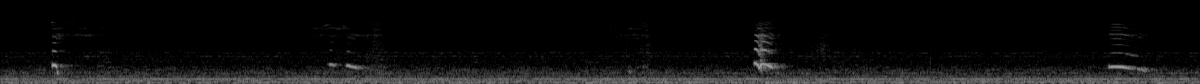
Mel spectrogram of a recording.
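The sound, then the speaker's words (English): A female dog, never trained and kept at a workplace about 50 feet from an office door, whines in short, high-pitched, falling cries while wanting to get out, about four of them spaced several seconds apart, over a steady low background hum with no one talking. “She's the sweetest dog in the world. I like her, but she whines.”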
